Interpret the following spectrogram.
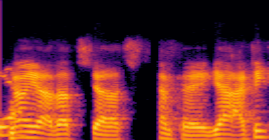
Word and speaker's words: Tempe: I pronounced that correctly. Yeah. No, that's Tempe.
